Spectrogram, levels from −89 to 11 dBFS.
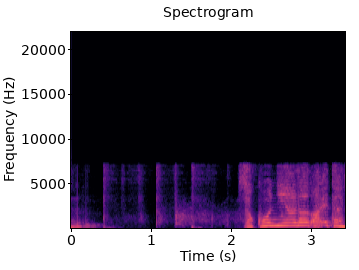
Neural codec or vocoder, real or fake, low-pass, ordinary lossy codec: codec, 24 kHz, 0.9 kbps, WavTokenizer, medium speech release version 2; fake; 7.2 kHz; none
